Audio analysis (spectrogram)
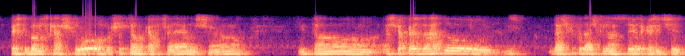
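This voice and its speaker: A man at a fairly slow pace, monotone and flat in intonation, with audible room echo. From Minas Gerais, Mucuri Valley, rural. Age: 20s. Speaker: student, researcher and cultural producer. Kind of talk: podcast interview.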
